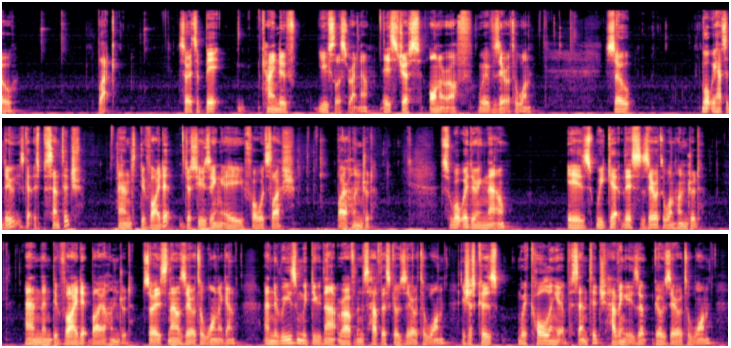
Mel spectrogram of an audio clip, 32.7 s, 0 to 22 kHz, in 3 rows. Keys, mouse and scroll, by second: 0.5 click, 10.8 click, 12.4 Right, 15.6-16.5 typing, 17.8 click, 25.1-26.7 click.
